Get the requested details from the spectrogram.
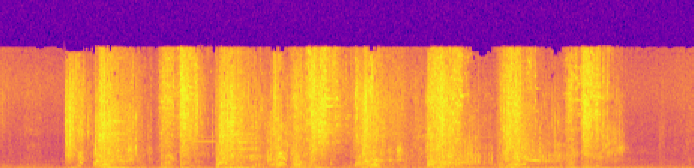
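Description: Sword blows strike and slash in quick bursts.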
